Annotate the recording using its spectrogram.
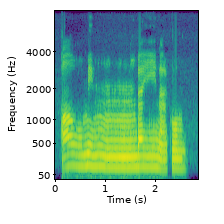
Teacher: ada tanwin bertemu dengan ba. Itu namanya iklab. Mengganti tanwin menjadi mim.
